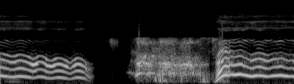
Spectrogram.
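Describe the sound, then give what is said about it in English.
A dog barks, its loud wavering yelps dropping in pitch, then a rough, raspy burst before another rising, drawn-out bark. Nobody talks over it. “Can you stand closer to the dog?”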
